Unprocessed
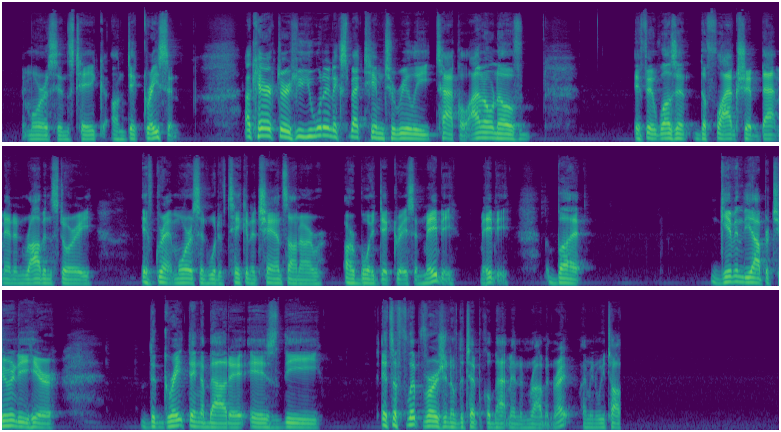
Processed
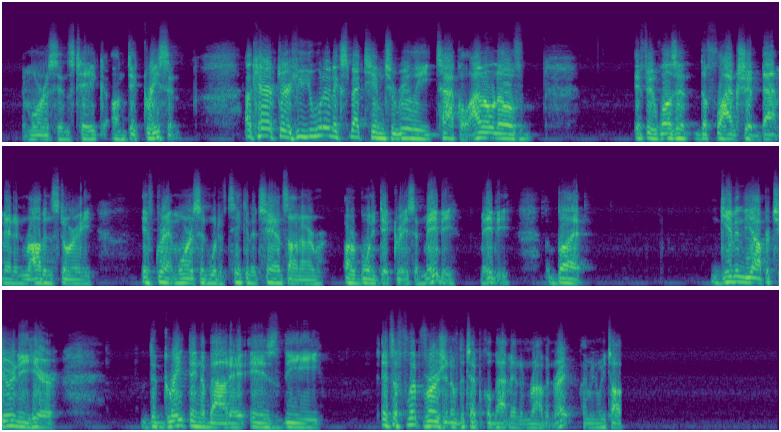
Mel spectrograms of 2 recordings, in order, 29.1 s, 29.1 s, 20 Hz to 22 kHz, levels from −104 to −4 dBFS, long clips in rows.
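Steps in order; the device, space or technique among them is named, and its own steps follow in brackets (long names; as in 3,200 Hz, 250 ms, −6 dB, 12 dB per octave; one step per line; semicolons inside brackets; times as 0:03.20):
barber-pole flanger into a guitar amplifier (barber-pole flanger 9.2 ms −2.4 Hz; soft clipping −28 dBFS, distortion −13 dB; loudspeaker in its box 100–4,600 Hz, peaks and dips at 130 Hz +8 dB, 400 Hz −7 dB, 1,100 Hz +10 dB, 2,200 Hz −5 dB, 3,400 Hz +8 dB)
0:12.49–0:13.02: parametric band 2,400 Hz −14 dB 0.98 octaves
level +6.5 dB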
